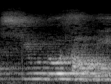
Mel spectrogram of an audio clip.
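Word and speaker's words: pseudonym: उसी तरह से स्यूडोनॉमी है पी एस ई यू डी ओ एन वाई एन, यहाँ पी साइलेंट हो जाएगा।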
